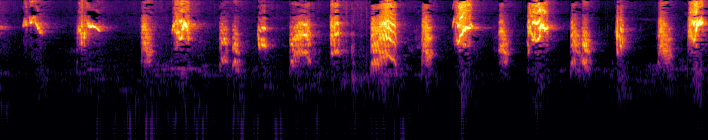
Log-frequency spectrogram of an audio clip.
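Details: Young long-tailed shrike in full song, learning material used to make other shrikes call back: rapid, irregular harsh chattering notes, roughly one hundred per minute, with nothing else clearly heard.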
